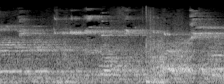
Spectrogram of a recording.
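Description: Basketball game on a hardwood gym floor: a basketball bouncing and sneakers squeaking in short high chirps, with voices of players and spectators echoing in the large hall.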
